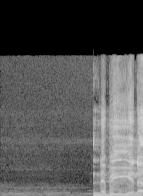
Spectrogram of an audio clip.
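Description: A man's voice chanting the Arabic opening praises of an Islamic sermon in long held, level notes, starting loud about one and a half seconds in. Before it, a faint steady hum.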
